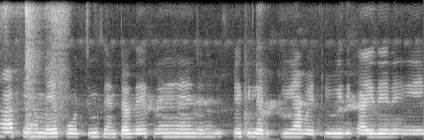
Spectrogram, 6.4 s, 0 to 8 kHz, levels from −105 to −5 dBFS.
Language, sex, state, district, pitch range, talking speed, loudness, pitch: Hindi, female, Punjab, Pathankot, 200-220 Hz, 170 wpm, -16 LUFS, 210 Hz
